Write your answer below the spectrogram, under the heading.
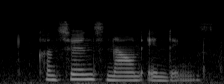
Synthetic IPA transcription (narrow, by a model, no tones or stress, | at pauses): kʰɔ̃nsɜːnznãʊ̃nɛ̰̃ndɪ̰̃ŋz̥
